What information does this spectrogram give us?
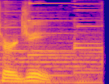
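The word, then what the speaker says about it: Hergé: name or g itself comes from the french pronunciation of his real initials remy george's is r g which is pronounced her g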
